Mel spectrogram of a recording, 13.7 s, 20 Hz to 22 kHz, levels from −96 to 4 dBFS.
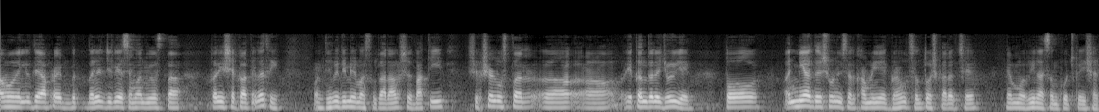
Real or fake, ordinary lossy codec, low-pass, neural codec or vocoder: fake; none; 7.2 kHz; codec, 16 kHz, 1 kbps, FunCodec, trained on Chinese and English, 50 frames a second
